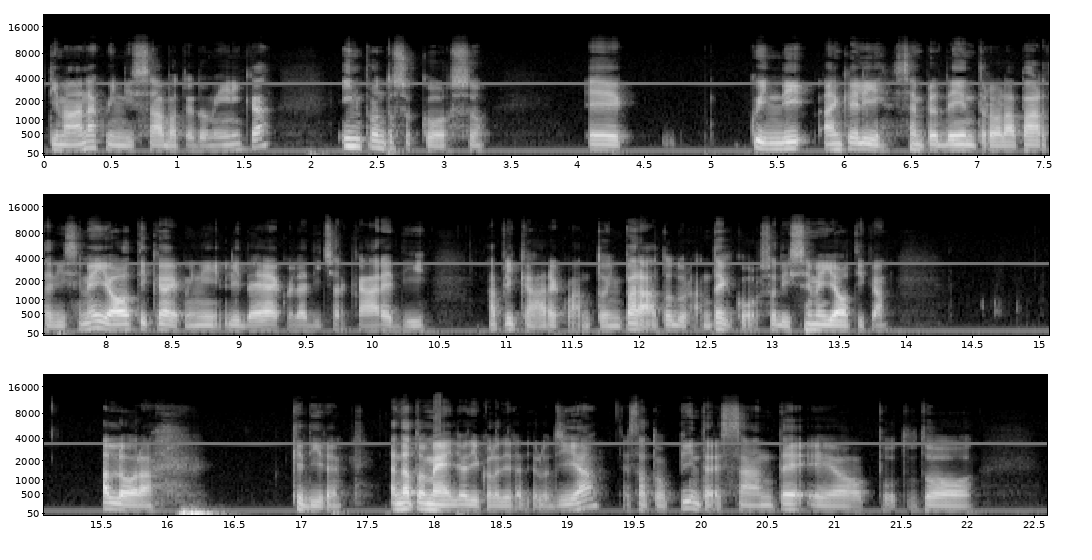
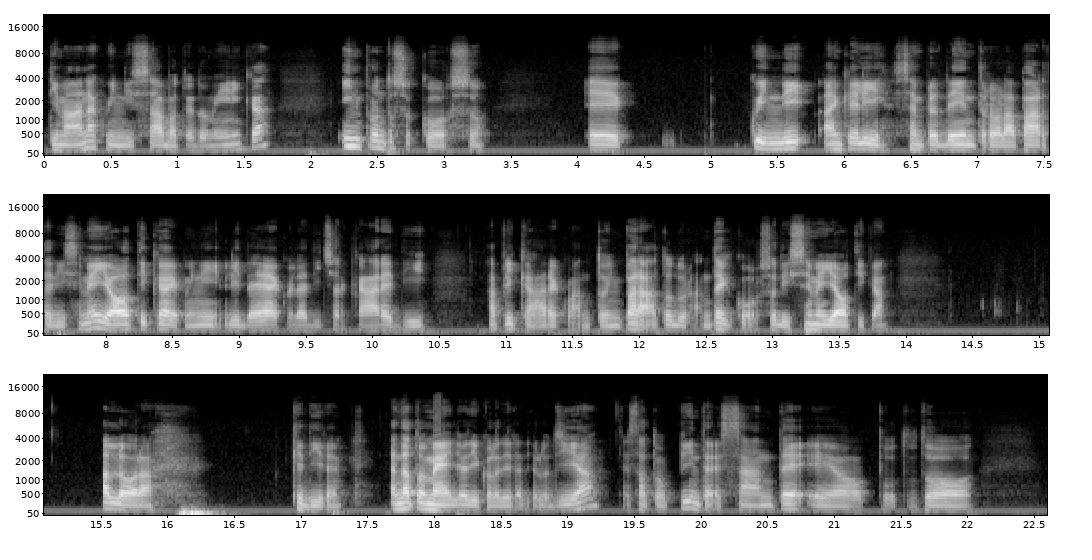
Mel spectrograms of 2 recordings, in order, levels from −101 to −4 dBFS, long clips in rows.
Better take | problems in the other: second | high-pitched whine; faint; throughout; 3.5 kHz, 25 dB below the speech

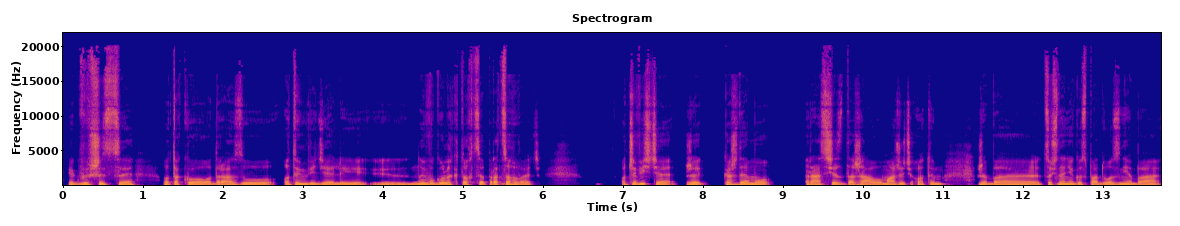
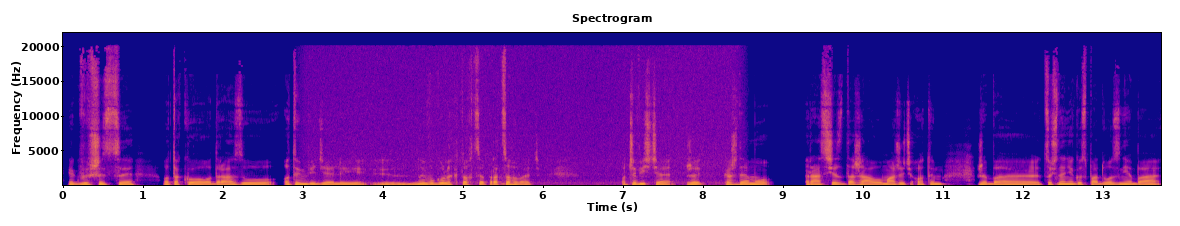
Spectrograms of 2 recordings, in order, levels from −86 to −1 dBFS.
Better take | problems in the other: first | hiss; noticeable; from 3 to 8.5 s; 20 dB below the speech

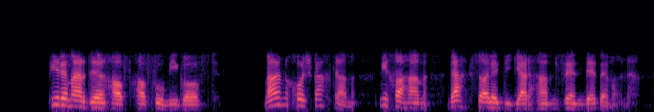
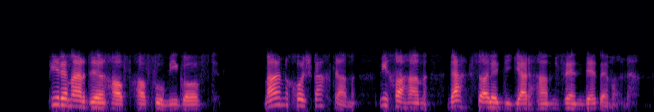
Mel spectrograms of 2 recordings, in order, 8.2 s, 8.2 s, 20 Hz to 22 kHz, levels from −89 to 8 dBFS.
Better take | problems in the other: neither | phone-call audio; poor line; the same in both

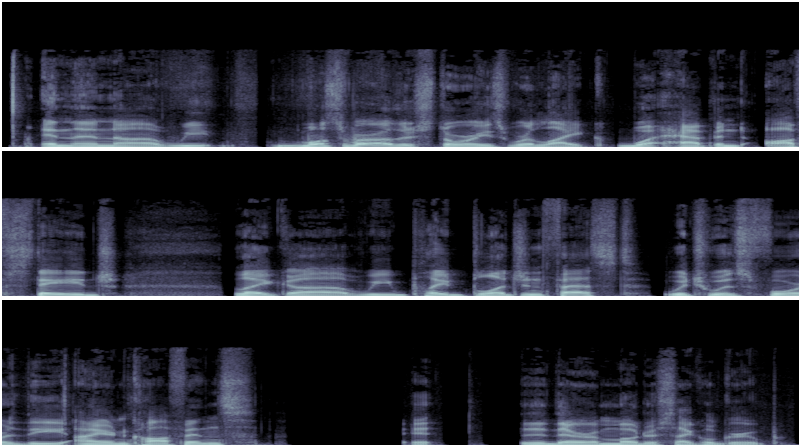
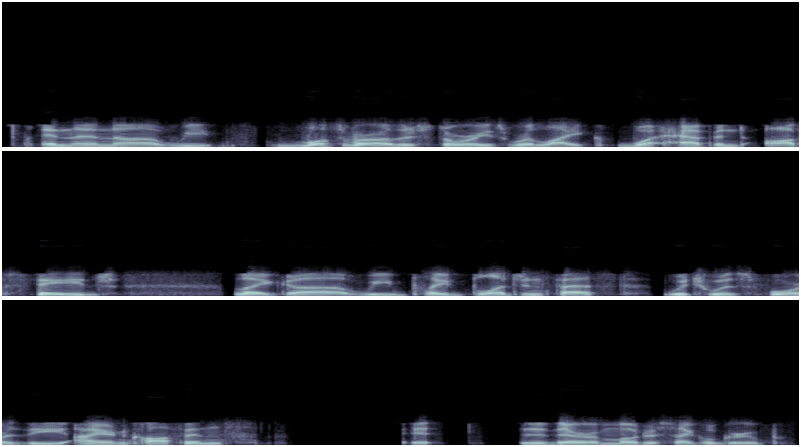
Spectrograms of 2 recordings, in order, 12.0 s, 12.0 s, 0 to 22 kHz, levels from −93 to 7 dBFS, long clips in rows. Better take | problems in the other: first | phone-call audio; poor line; nothing above 3.5 kHz

